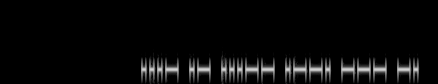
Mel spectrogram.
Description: Morse code, heard as a keyed tone, about 30 wpm, 700 Hz. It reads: VA3PON
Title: DXCC-100 Call Signs - 6 Characters - Repeated 3x - 30wpm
